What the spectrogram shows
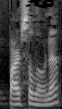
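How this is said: The c is said like an s. This is how it is said in North America. "in the Spanish that we are probably more used to here in North America, we say Barcelona"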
